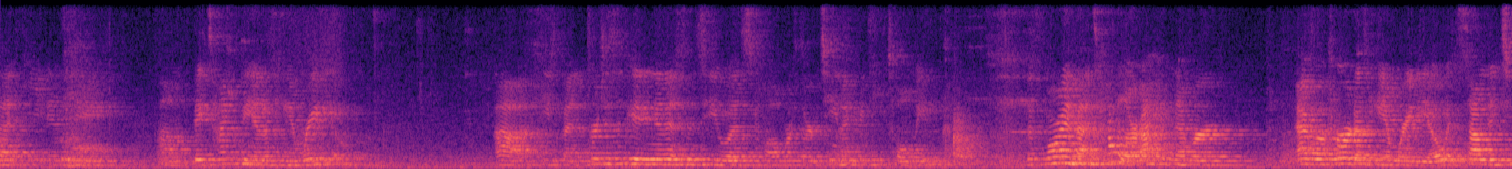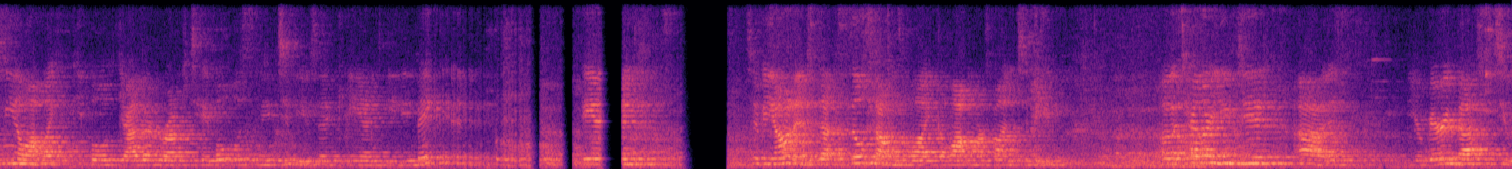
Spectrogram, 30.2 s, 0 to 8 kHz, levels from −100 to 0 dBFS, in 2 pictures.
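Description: The audio has repeated stalls (stutter) from 19.44 to 21.12 s: 28 short gaps, the longest 110 ms, where the jitter buffer ran dry and the last sound was continued, filling 521 ms, about 31% of that span, with nothing lost. Two call audio freezes follow, at 21.12 to 21.36 s and 21.93 to 22.41 s, where the sound is held and then goes quiet for 110 ms and 360 ms. Each inserts a gap (219 ms and 461 ms) before resuming where it stopped, the likely cause being delayed packets emptying the buffer. A jitter buffer slow-down runs from 23.58 to 25.71 s: pitch periods are repeated to rebuild reserve, adding 94 ms and playing at 96% speed without a pitch change. A jitter buffer speed-up from 27.57 to 30.11 s removes roughly 100 ms in small cuts to shed excess delay, running at 104% speed at unchanged pitch. The call path's band limit shows as nothing above 8 kHz, consistent with G.722.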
